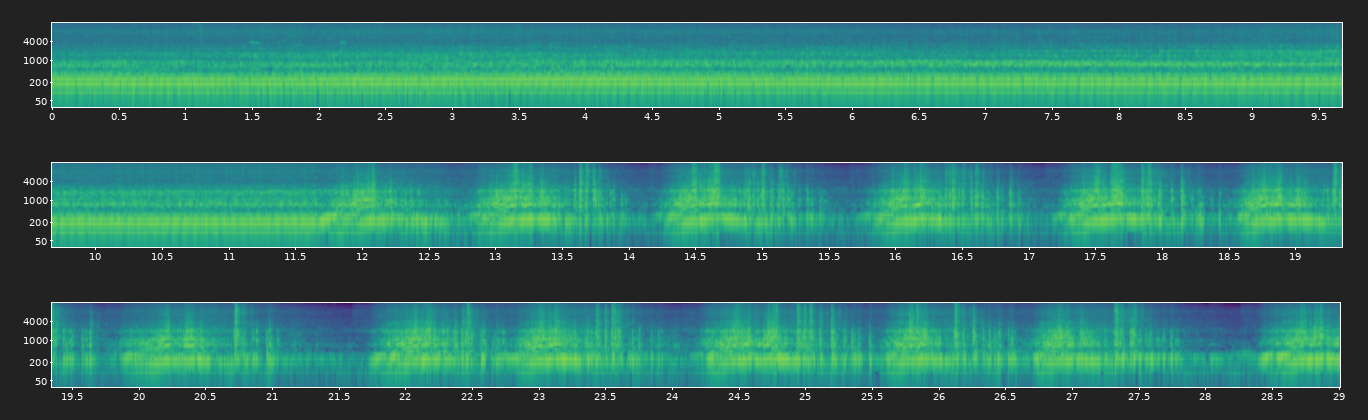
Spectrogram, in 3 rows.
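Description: Lamborghini Huracán's 5.2-litre V10 running at a steady idle, then blipped in a string of about fourteen short revs, roughly one a second, each rising and falling in pitch. The revs start about twelve seconds in.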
